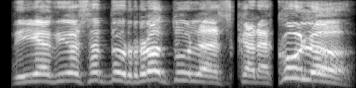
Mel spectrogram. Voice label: Scout taunts es

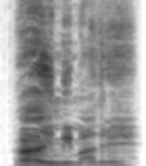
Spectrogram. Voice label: Demoman negative vocalization, es

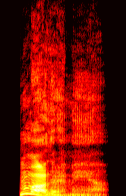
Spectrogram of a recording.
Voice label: Sniper positive vocalization, es

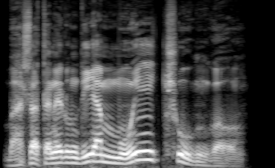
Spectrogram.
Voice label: Engineer taunts, es; Respuestas del Engineer

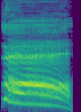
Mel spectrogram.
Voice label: Heavy cheers

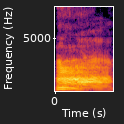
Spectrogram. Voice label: Soldier negative vocalization, es

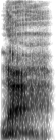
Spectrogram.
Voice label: Sniper no, es

